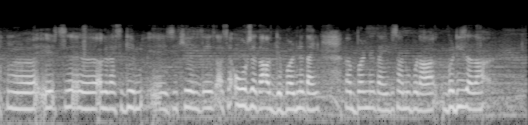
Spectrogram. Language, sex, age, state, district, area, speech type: Dogri, female, 18-30, Jammu and Kashmir, Kathua, rural, spontaneous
